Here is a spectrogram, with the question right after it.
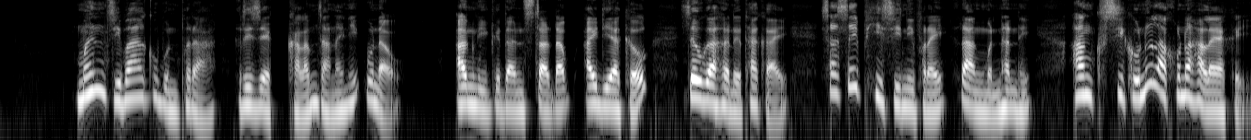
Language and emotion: Bodo, happy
